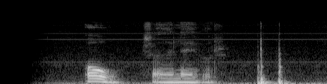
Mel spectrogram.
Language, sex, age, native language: Icelandic, male, 40-49, Icelandic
